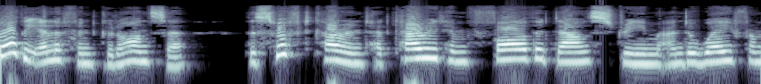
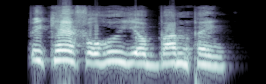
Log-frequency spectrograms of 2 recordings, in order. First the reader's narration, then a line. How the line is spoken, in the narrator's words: snarled the rat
